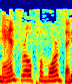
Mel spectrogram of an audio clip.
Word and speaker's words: anthropomorphically: you know, we see our Lord, or see our triune God, uh, respond anthropomorphically. I always mess it up, Pastor. Go ahead. Uh, say it for me. – Anthropomorphically.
